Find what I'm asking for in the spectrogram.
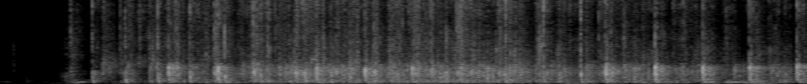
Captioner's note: audience applauding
